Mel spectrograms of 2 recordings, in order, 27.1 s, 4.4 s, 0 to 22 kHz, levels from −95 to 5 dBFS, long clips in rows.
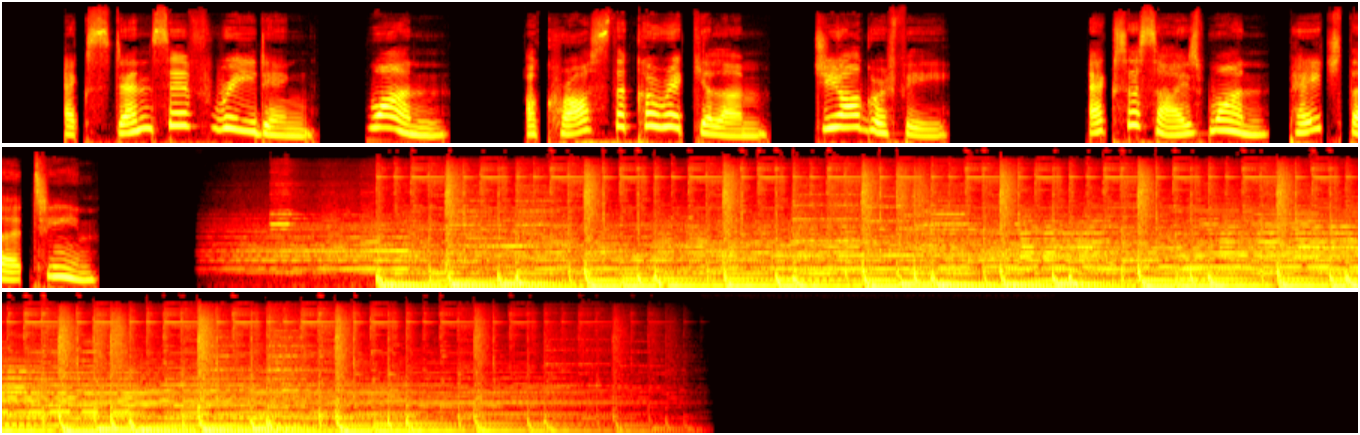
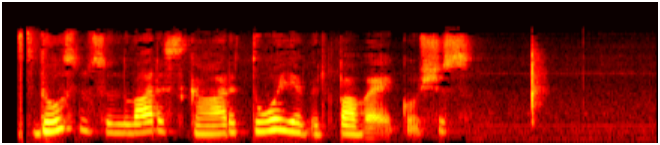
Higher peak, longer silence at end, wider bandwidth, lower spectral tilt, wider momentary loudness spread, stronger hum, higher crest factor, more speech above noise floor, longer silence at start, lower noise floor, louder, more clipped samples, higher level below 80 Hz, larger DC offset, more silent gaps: about the same, -2 dBFS vs -4 dBFS; first, 4.65 s vs 0.8 s; first, over 20 kHz vs 11 kHz; first, -5 dB/octave vs -3.5 dB/octave; about the same, 13 LU vs 11 LU; neither; about the same, 16 dB vs 20 dB; first, over 75 dB vs 40 dB; first, 0.4 s vs 0.1 s; first, under -90 dBFS vs -64 dBFS; first, -17 LUFS vs -25 LUFS; neither; first, -26 dBFS vs -78 dBFS; neither; neither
